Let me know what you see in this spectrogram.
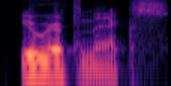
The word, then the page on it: eurythmics: American English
